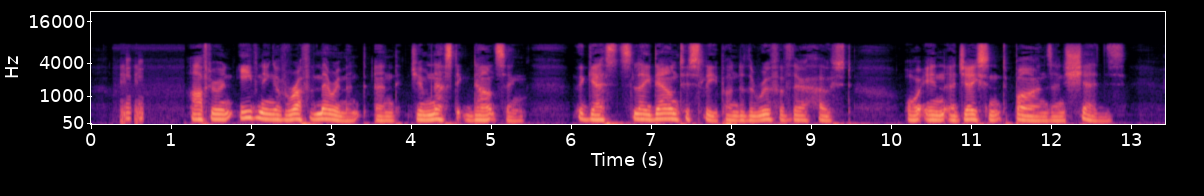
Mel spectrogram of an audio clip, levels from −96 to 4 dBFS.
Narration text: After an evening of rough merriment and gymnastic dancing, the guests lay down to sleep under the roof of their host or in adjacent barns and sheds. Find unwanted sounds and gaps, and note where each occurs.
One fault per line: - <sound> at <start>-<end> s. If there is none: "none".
- laugh at 0.4-0.7 s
